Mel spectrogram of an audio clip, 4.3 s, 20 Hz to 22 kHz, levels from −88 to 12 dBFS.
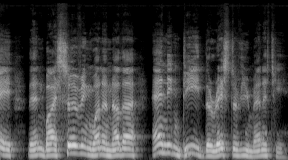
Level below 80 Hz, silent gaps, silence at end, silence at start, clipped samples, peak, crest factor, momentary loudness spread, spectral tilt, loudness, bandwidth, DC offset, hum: -62 dBFS; none; 0.05 s; 0 s; under 0.1%; -2 dBFS; 14 dB; 8 LU; -5.5 dB/octave; -16 LUFS; 12.5 kHz; under 0.1%; none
